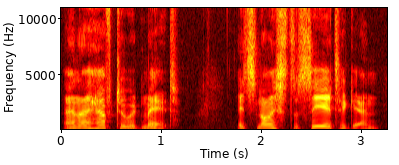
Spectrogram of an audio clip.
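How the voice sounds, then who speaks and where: A man's voice: fairly high pitch, sing-song, moderate pace, fairly bright tone, no echo. A man playing a chatty, fussy, wryly puzzled husband in an audio sitcom. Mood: reminiscing. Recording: noticeable background noise.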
